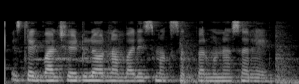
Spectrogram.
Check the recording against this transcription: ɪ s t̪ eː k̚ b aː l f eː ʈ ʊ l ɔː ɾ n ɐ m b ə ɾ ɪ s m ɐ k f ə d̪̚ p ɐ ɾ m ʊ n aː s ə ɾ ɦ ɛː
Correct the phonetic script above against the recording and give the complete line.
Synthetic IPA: ɪ s t̪ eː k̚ b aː l ʃ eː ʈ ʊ l ɔː ɾ n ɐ m b ə ɾ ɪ s m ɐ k s ə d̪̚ p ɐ ɾ m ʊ n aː s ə ɾ ɦ ɛː

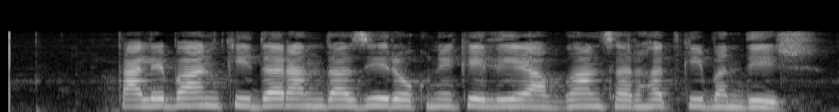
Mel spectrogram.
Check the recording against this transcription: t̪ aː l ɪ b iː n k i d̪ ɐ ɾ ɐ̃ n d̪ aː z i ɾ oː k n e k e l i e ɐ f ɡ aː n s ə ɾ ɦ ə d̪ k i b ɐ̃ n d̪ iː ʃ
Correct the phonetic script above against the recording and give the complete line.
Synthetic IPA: t̪ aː l ɪ b aː n k i d̪ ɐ ɾ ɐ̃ n d̪ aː z i ɾ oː k n e k e l i e ɐ f ɡ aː n s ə ɾ ɦ ə d̪ k i b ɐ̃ n d̪ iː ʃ

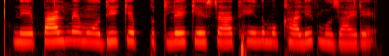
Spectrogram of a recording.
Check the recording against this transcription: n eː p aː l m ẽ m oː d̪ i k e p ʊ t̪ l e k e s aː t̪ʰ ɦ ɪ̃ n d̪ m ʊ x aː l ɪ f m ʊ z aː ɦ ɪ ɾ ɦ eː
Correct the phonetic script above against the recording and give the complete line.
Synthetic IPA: n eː p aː l m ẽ m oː d̪ i k e p ʊ t̪ l e k e s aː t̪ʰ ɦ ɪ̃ n d̪ m ʊ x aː l ɪ f m ʊ z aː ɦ ɪ ɾ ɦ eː

